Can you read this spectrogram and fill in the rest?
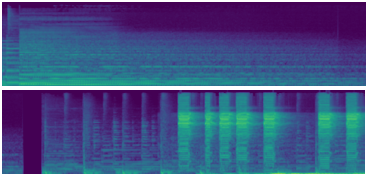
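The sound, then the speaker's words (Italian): An intercom door buzzer, rung by an arriving guest, drones in one long, harsh, steady tone for about five seconds, slowly fading, before loud rock music with pounding drums and crashing cymbals abruptly takes over. “la riconosco dal, dal citofono.”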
